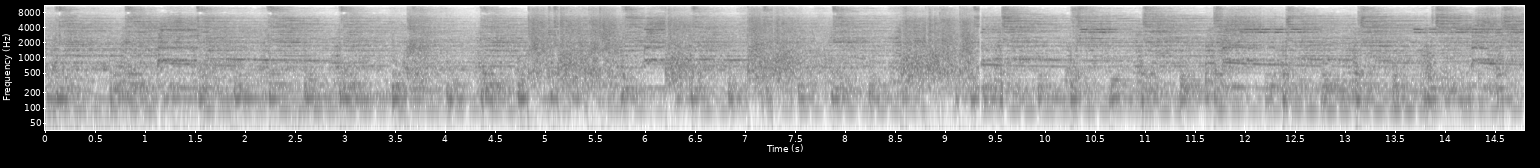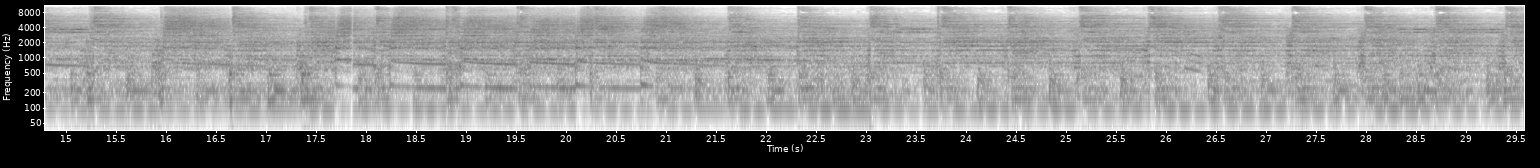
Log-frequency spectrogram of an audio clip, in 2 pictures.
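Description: Procession music: a steady, loud drum and percussion beat with a high melodic line above it that makes repeated short downward slides.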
